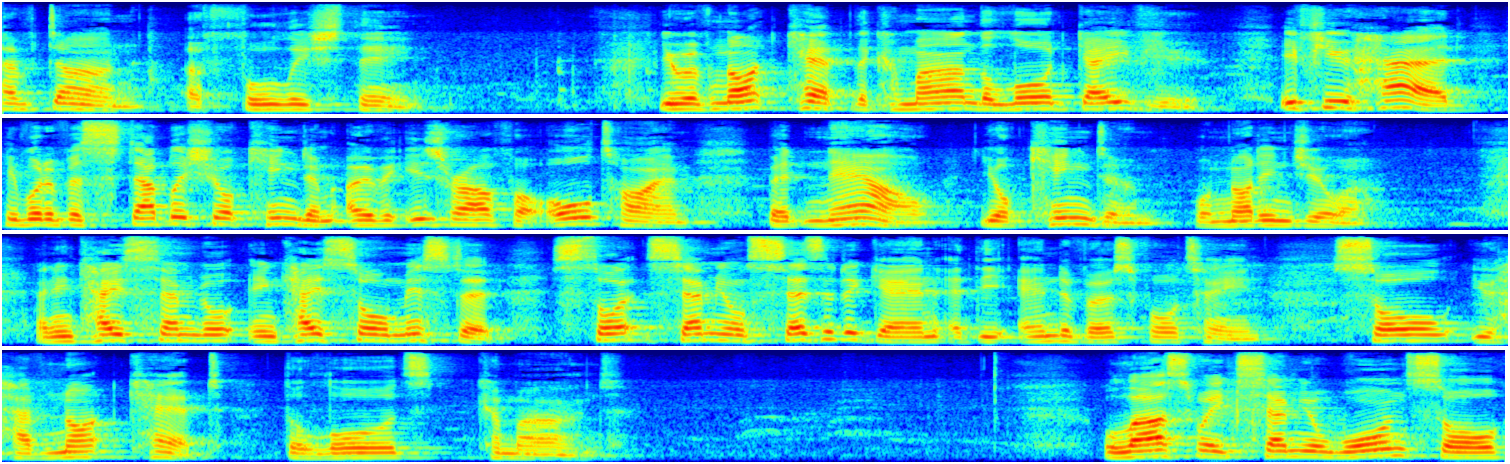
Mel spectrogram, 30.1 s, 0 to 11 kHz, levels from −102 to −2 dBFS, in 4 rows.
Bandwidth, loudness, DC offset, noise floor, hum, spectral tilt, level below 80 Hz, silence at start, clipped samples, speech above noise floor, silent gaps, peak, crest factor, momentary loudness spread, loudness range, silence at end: 10.5 kHz; -23 LUFS; under 0.1%; -62 dBFS; none; -3.5 dB/octave; -86 dBFS; 0 s; under 0.1%; 39 dB; none; -2 dBFS; 22 dB; 13 LU; 6 LU; 0 s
